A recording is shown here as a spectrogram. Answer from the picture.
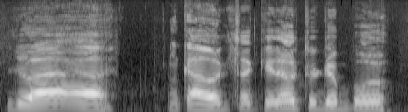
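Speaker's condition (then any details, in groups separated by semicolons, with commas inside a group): Cerebral palsy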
